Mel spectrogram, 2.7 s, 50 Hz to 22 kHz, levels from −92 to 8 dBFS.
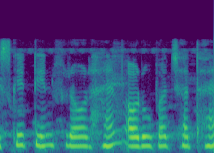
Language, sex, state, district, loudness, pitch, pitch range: Hindi, female, Chandigarh, Chandigarh, -17 LUFS, 245 Hz, 235-260 Hz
